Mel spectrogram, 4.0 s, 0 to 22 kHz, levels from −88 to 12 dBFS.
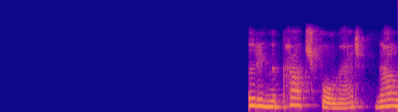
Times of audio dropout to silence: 0.00-2.50

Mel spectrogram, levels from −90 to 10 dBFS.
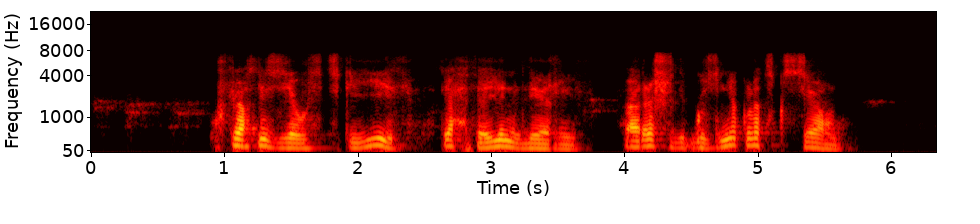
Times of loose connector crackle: none

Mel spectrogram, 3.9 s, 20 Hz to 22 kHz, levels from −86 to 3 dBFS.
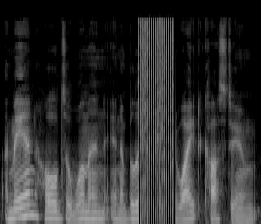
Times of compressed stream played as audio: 2.08-2.64

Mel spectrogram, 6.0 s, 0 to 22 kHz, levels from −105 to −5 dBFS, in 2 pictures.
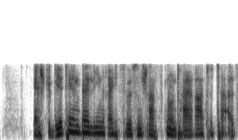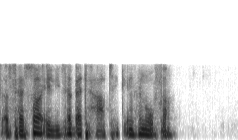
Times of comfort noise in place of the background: none

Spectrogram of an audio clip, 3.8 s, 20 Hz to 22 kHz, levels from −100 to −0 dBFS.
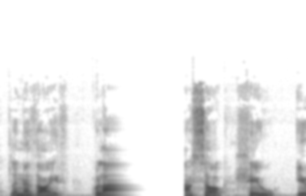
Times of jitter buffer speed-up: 2.58-3.83

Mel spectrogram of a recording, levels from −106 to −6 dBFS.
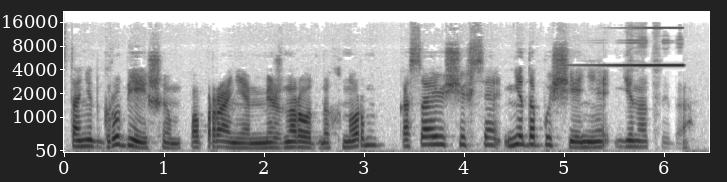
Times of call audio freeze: none

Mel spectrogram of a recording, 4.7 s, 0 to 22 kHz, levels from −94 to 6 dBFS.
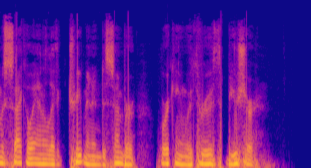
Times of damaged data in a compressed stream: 2.37

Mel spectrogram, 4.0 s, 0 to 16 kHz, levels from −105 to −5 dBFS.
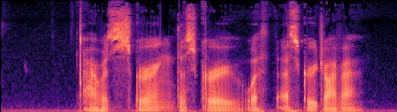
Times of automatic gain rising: none

